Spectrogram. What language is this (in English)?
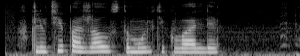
Russian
